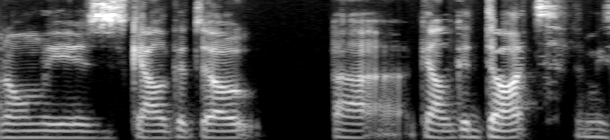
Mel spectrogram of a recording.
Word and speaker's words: Gal Gadot: person for the role, because not only is Gal Gadot, let me say her name properly, beautiful on the outside, but I think she really embodies what Wonder Woman really is.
